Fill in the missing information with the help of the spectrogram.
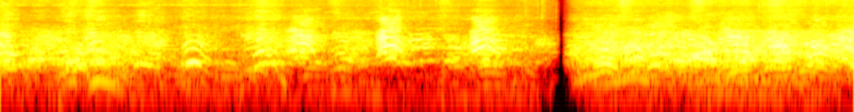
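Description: A pack of hunting dogs yelping and baying in the chase of wild boar, several dogs overlapping in quick, high calls. The sound breaks off abruptly a little under three seconds in and comes back as a denser chorus of yelps.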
